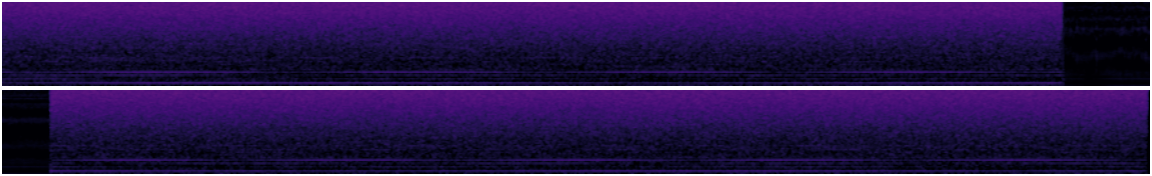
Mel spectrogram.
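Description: Near silence: a steady hiss with a low electrical hum, with no sound from the scene. About eleven seconds in, the hiss cuts out for about a second, then returns.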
